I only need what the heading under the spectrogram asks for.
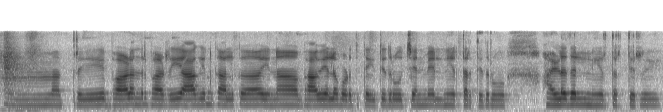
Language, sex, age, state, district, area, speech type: Kannada, female, 45-60, Karnataka, Bidar, rural, spontaneous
